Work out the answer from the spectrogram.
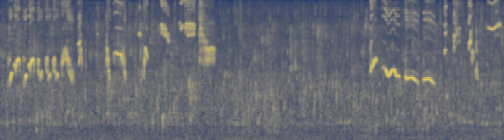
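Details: Chestnut-capped thrush, known locally as anis kembang, singing clearly: quick runs of sharp, varied whistled notes and slurred phrases in bursts, pausing between groups, ending in a series of descending, wavering whistles, with a soft trickling background.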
